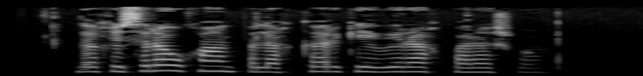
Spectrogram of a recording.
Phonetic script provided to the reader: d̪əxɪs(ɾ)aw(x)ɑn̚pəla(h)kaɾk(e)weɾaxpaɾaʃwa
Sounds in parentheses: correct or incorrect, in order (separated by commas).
correct, correct, incorrect, correct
